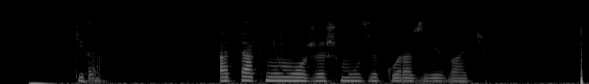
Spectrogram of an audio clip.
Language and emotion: Russian, neutral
